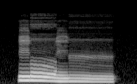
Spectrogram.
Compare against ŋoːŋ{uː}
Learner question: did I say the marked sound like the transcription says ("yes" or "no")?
no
